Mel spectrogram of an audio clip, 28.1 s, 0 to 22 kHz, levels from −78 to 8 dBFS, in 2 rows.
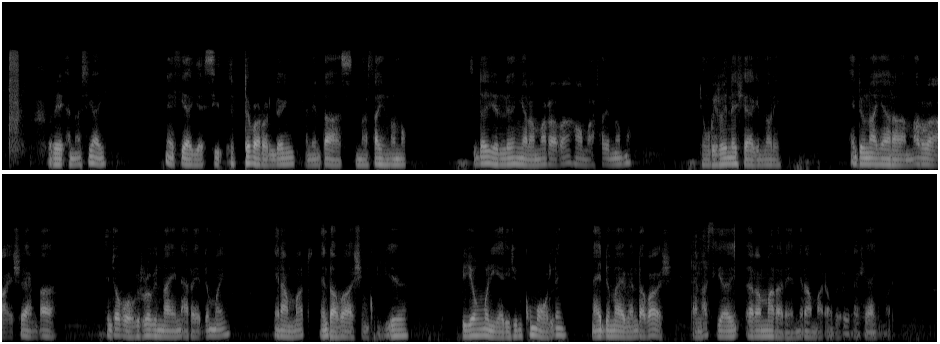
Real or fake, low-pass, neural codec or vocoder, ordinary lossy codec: fake; none; codec, 16 kHz, 1 kbps, X-Codec, WavLM features, trained on Multilingual LibriSpeech; none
